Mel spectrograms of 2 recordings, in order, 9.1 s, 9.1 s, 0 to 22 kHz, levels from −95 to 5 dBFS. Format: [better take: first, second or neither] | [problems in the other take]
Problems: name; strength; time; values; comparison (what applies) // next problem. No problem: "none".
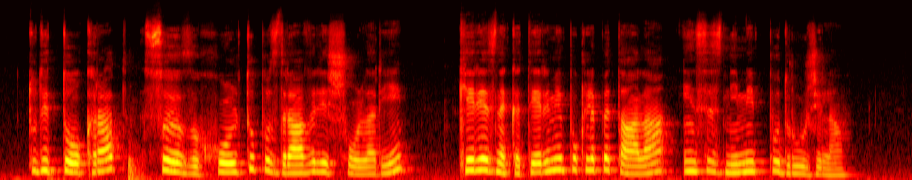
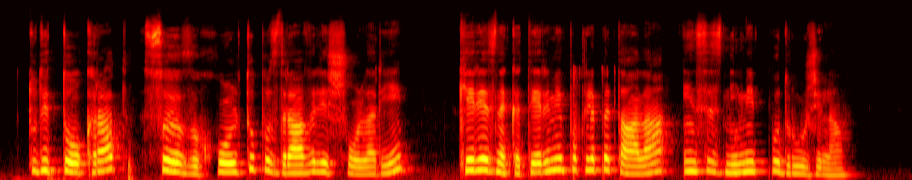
first | noise reduction (neural mask model DeepFilterNet 3)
